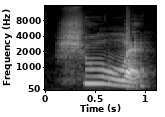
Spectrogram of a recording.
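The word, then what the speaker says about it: chulé: The pronunciation is shle. because the ch sounds like sh and the last syllable le sh.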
